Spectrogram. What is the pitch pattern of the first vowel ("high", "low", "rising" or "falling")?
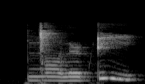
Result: low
